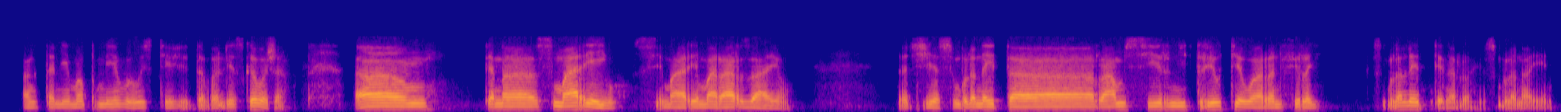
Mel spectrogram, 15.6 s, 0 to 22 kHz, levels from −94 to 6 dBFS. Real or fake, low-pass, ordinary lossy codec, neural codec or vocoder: fake; 5.4 kHz; Opus, 16 kbps; codec, 16 kHz, 8 kbps, FreqCodec, larger model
